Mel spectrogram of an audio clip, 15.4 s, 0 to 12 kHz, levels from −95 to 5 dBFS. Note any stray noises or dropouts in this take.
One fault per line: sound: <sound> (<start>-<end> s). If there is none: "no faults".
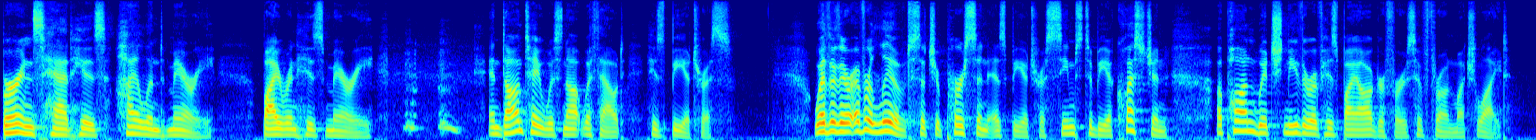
sound: throat clearing (4.0-4.7 s)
